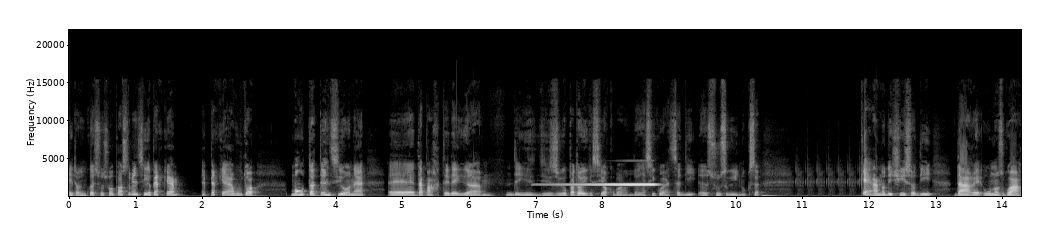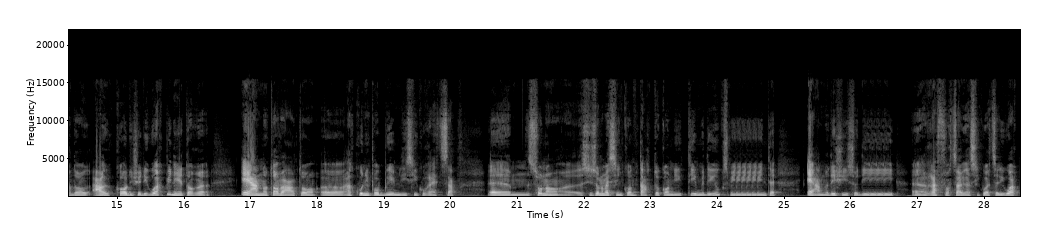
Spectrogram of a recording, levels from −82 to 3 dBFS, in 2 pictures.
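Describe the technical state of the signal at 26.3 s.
Repeated frames from 26.27 to 26.58 s, right after "e hanno deciso": one 104.5 ms block of compressed frames plays three extra times, a stutter that adds 313.5 ms. Unlike an echo, the repeats are identical and don't fade.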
